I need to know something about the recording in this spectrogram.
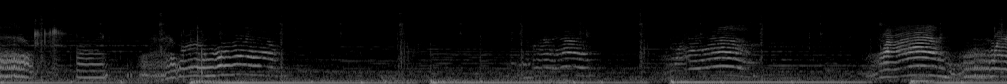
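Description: A cat meowing about five times, each meow rising then falling in pitch, over background music with a low bass line.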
